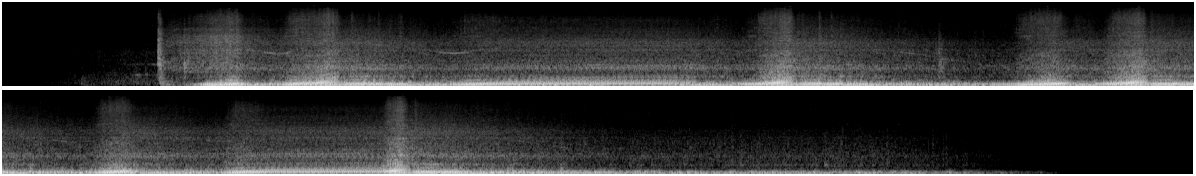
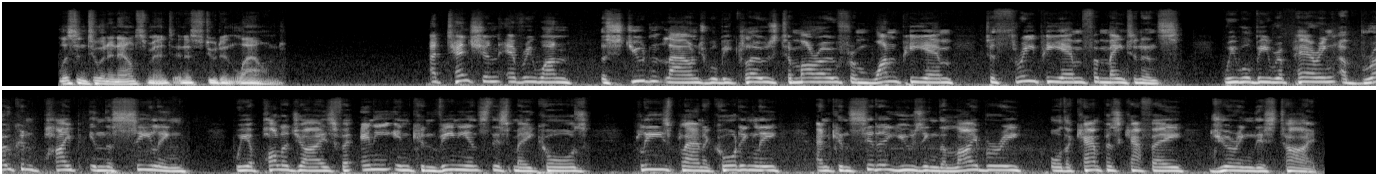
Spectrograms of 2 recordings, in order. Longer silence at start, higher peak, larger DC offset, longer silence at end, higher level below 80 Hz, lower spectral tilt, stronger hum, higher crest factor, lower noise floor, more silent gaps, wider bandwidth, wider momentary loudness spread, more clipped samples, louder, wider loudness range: first, 1.55 s vs 0.55 s; about the same, -2 dBFS vs 0 dBFS; neither; first, 2.25 s vs 0.5 s; first, -24 dBFS vs -34 dBFS; first, -7.5 dB/octave vs -6 dB/octave; neither; about the same, 16 dB vs 16 dB; first, -76 dBFS vs -44 dBFS; neither; about the same, 14 kHz vs 15 kHz; first, 18 LU vs 7 LU; neither; second, -19 LUFS vs -15 LUFS; first, 15 LU vs 2 LU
